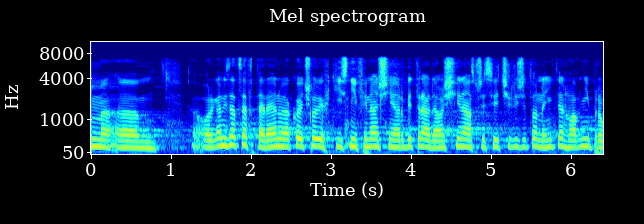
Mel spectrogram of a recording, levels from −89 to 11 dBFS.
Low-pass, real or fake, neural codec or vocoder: 7.2 kHz; real; none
